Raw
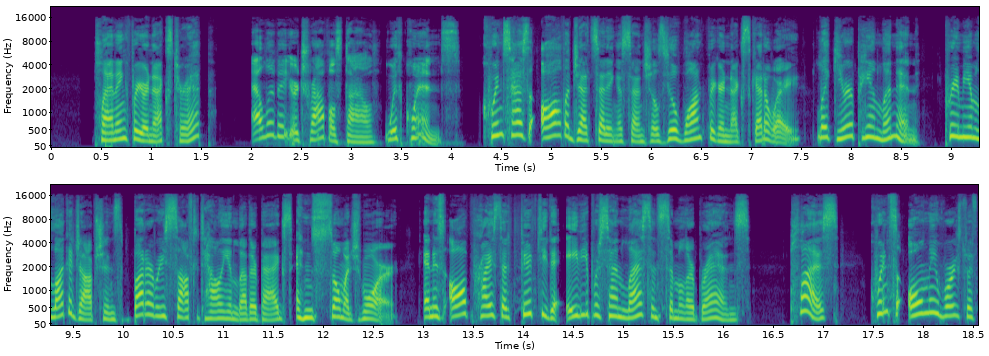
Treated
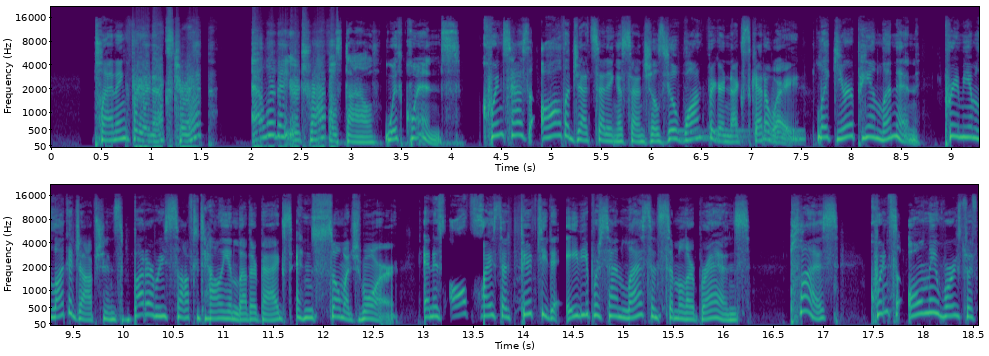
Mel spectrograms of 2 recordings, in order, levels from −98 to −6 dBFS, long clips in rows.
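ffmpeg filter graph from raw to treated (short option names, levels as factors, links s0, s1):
-filter_complex "[0:a]asettb=1/sr,asplit=3[s0][s1][s2];[s0]atrim=end=0.744[s3];[s1]atrim=start=0.74:end=2.87,asetpts=PTS-STARTPTS,afade=t=in:d=0.004:c=qsin,afade=t=out:st=2.126:d=0.004:c=qsin,asplit=2[s4][s5];[s5]adelay=14,volume=0.708[s6];[s4][s6]amix=inputs=2:normalize=0,atrim=end_sample=93933,aeval=exprs='clip(val(0),-1,0.0501)':c=same[s7];[s2]atrim=start=2.866[s8];[s3][s7]acrossfade=d=0.004:c1=hsin:c2=qsin[s9];[s9][s8]acrossfade=d=0.004:c1=qsin:c2=hsin,asettb=1/sr,asplit=3[s10][s11][s12];[s10]atrim=end=6.124[s13];[s11]atrim=start=6.12:end=7.54,asetpts=PTS-STARTPTS,afade=t=in:d=0.004:c=qsin,afade=t=out:st=1.416:d=0.004:c=qsin,bass=f=250:g=-9,treble=f=4000:g=-3,bandreject=f=60:t=h:w=6,bandreject=f=120:t=h:w=6,bandreject=f=180:t=h:w=6,bandreject=f=240:t=h:w=6,bandreject=f=300:t=h:w=6,bandreject=f=360:t=h:w=6,bandreject=f=420:t=h:w=6,bandreject=f=480:t=h:w=6[s14];[s12]atrim=start=7.536[s15];[s13][s14]acrossfade=d=0.004:c1=hsin:c2=qsin[s16];[s16][s15]acrossfade=d=0.004:c1=qsin:c2=hsin,asettb=1/sr,asplit=3[s17][s18][s19];[s17]atrim=end=9.764[s20];[s18]atrim=start=9.76:end=10.87,asetpts=PTS-STARTPTS,afade=t=in:d=0.004:c=qsin,afade=t=out:st=1.106:d=0.004:c=qsin,acompressor=threshold=0.0224:ratio=5:attack=3.2:release=140:knee=1:detection=peak,aecho=1:1:4.5:0.54,atrim=end_sample=48951[s21];[s19]atrim=start=10.866[s22];[s20][s21]acrossfade=d=0.004:c1=hsin:c2=qsin[s23];[s23][s22]acrossfade=d=0.004:c1=qsin:c2=hsin,asettb=1/sr,asplit=3[s24][s25][s26];[s24]atrim=end=13.184[s27];[s25]atrim=start=13.18:end=13.61,asetpts=PTS-STARTPTS,afade=t=in:d=0.004:c=qsin,afade=t=out:st=0.426:d=0.004:c=qsin,asuperstop=centerf=2500:order=12:qfactor=0.53,aderivative[s28];[s26]atrim=start=13.606[s29];[s27][s28]acrossfade=d=0.004:c1=hsin:c2=qsin[s30];[s30][s29]acrossfade=d=0.004:c1=qsin:c2=hsin,acrossover=split=320|1300|6600[s31][s32][s33][s34];[s31]acompressor=threshold=0.0158:ratio=4[s35];[s32]acompressor=threshold=0.0355:ratio=4[s36];[s33]acompressor=threshold=0.0251:ratio=4[s37];[s34]acompressor=threshold=0.00708:ratio=4[s38];[s35][s36][s37][s38]amix=inputs=4:normalize=0,equalizer=f=500:t=o:w=1:g=-7,equalizer=f=1000:t=o:w=1:g=-6,equalizer=f=4000:t=o:w=1:g=-4,acompressor=threshold=0.0141:ratio=10,volume=1.19"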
